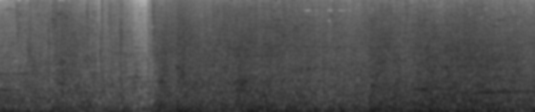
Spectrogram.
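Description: Video game spell effects crash and whoosh during a fight.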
